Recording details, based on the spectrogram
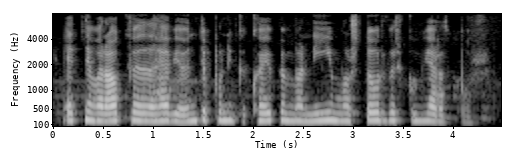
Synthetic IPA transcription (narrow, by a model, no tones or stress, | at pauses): ejt̪nɪvaɾaːwkʰvɛːðɪðaðɦɛvjaʏnt̪ɪɾpuːniŋkakʰœːɥpʏmawniːjʏmawst̪oːwɾvɪr̥kʏmjaɾðpoɾ̥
